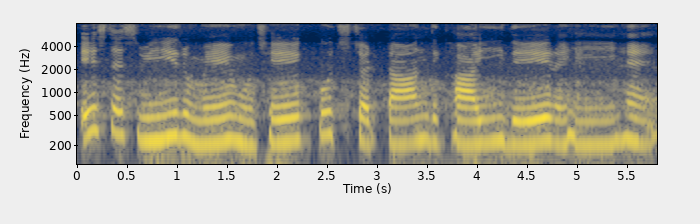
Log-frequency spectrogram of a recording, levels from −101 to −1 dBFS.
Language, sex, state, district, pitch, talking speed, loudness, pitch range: Hindi, female, Madhya Pradesh, Katni, 225 Hz, 105 wpm, -15 LUFS, 215-245 Hz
